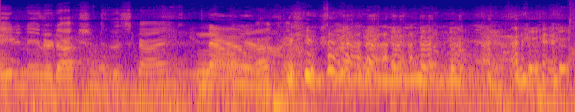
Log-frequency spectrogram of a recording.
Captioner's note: laughter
